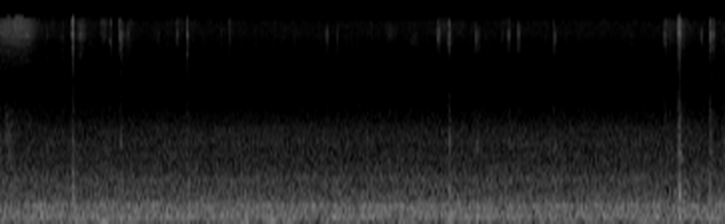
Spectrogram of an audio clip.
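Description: Faint steady room hiss with a few light ticks from a pen writing on a tablet.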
